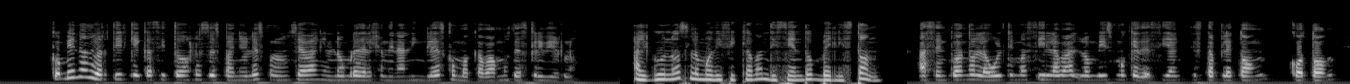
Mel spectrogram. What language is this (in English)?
Spanish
